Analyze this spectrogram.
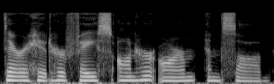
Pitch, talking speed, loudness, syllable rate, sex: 175 Hz, 195 wpm, -19 LUFS, 4.4 syllables/s, female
